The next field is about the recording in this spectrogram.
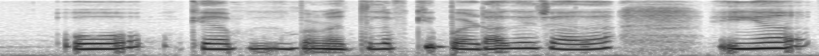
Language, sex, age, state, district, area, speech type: Dogri, female, 18-30, Jammu and Kashmir, Udhampur, rural, spontaneous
